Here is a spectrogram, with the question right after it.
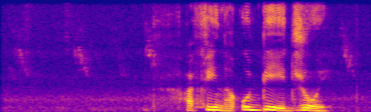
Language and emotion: Russian, angry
